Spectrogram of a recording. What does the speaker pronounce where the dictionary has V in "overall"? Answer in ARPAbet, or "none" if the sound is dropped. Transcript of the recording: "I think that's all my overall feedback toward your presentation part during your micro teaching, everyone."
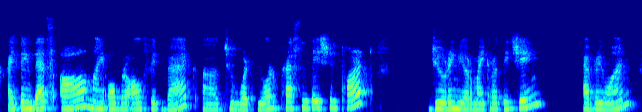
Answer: V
